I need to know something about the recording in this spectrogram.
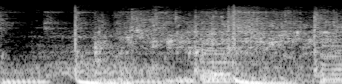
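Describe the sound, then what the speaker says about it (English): Rinse water draining from a sink of freshly washed collard greens, a steady close rush and trickle of liquid with a couple of splashy surges, running continuously throughout. "I'm gonna drain the water."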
